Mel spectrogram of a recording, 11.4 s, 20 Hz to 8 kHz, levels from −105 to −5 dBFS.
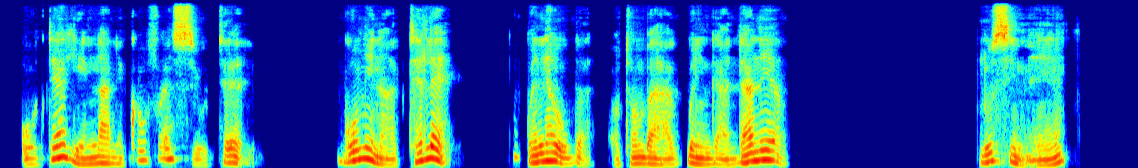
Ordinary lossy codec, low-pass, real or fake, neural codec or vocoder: none; 7.2 kHz; fake; codec, 16 kHz, 4.8 kbps, FACodec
